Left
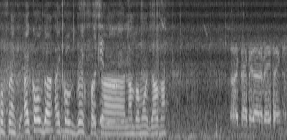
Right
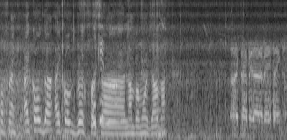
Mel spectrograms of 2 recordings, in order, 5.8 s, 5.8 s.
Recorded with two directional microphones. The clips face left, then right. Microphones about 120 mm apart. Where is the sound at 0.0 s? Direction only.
30° left (ahead or behind).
